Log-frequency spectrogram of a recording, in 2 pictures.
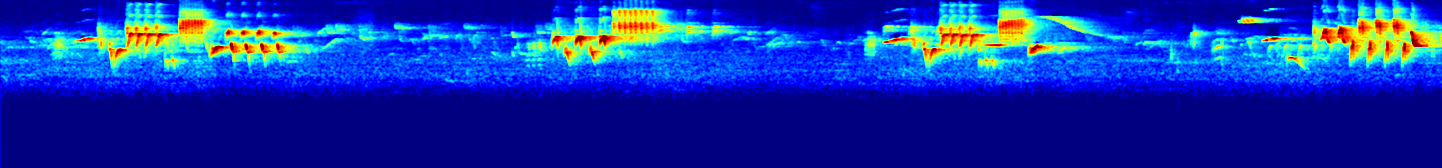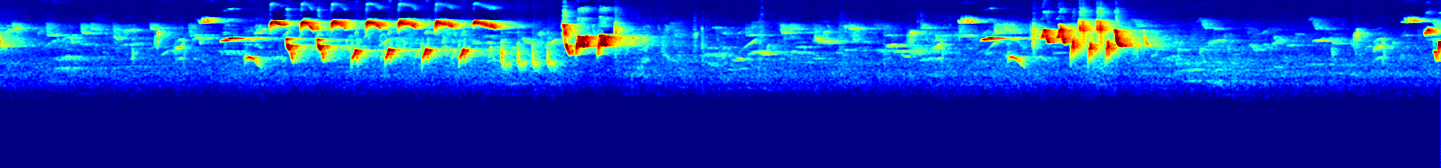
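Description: Bird song: short phrases of rapid chirps and sweeping whistles, repeating every three to four seconds over a faint steady hiss.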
